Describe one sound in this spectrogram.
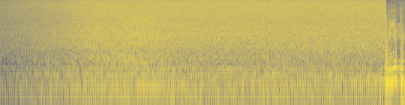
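A young man speaks loudly into a microphone, heard through loudspeakers.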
